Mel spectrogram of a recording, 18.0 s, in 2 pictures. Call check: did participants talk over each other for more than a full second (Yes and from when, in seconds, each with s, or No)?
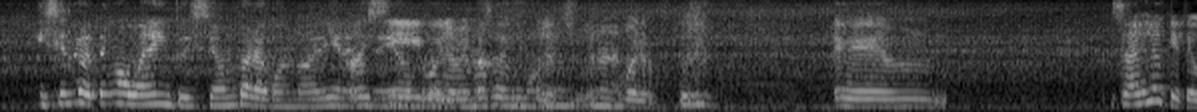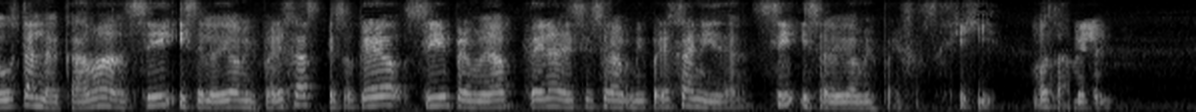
Yes, from 2.6 s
